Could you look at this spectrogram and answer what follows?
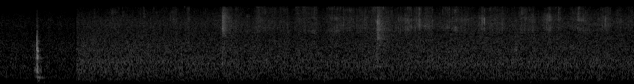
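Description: A steady hiss with scattered light pattering ticks, like rain on a surface, and a single sharp click about half a second in. The hiss gets a little louder shortly after the click.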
